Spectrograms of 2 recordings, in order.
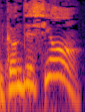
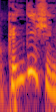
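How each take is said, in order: First: Condition as French "kon-dee-SYON"; French-style condition, stressed at the end; French pronunciation of condition. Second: Said in the usual way. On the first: Shown as a demonstration. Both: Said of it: "put different emphasis".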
